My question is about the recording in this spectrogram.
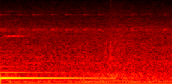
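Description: Background music: a single plucked string note rings out and fades away over about a second and a half, leaving a short pause in the music.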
